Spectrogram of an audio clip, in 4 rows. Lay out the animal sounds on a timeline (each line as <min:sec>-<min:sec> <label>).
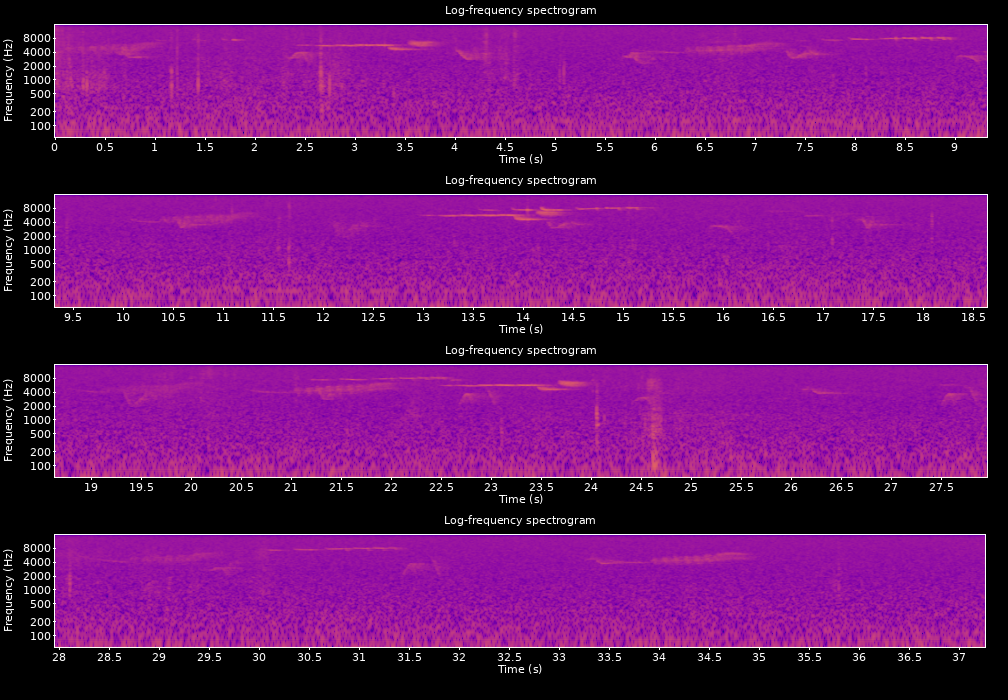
0:00.0-0:01.1 Black-throated Blue Warbler (Setophaga caerulescens)
0:00.0-0:26.6 Blue-headed Vireo (Vireo solitarius)
0:02.3-0:04.0 Black-throated Green Warbler (Setophaga virens)
0:05.6-0:07.3 Black-throated Blue Warbler (Setophaga caerulescens)
0:07.6-0:09.1 Golden-crowned Kinglet (Regulus satrapa)
0:10.0-0:11.5 Black-throated Blue Warbler (Setophaga caerulescens)
0:12.9-0:14.5 Black-throated Green Warbler (Setophaga virens)
0:13.1-0:15.3 Golden-crowned Kinglet (Regulus satrapa)
0:18.7-0:22.0 Black-throated Blue Warbler (Setophaga caerulescens)
0:21.2-0:22.7 Golden-crowned Kinglet (Regulus satrapa)
0:22.4-0:24.2 Black-throated Green Warbler (Setophaga virens)
0:27.0-0:37.3 Blue-headed Vireo (Vireo solitarius)
0:28.1-0:29.7 Black-throated Blue Warbler (Setophaga caerulescens)
0:29.6-0:31.7 Golden-crowned Kinglet (Regulus satrapa)
0:33.3-0:35.0 Black-throated Blue Warbler (Setophaga caerulescens)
